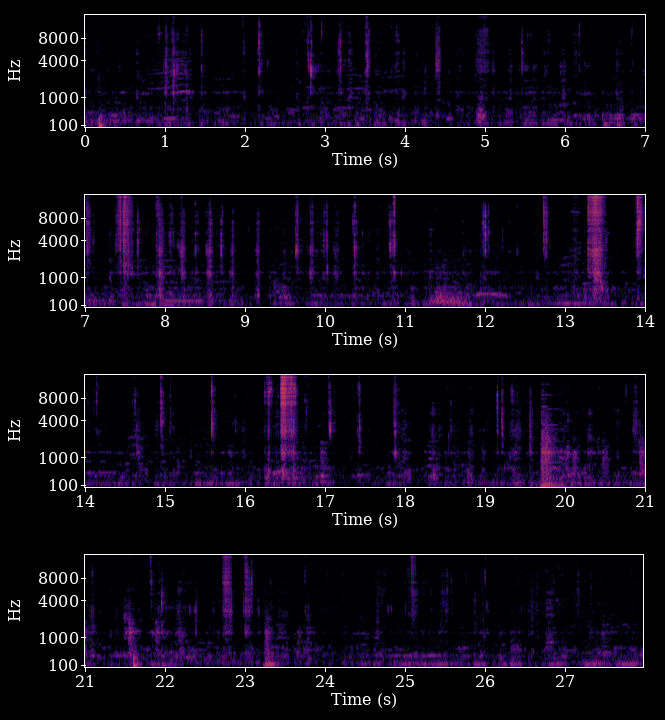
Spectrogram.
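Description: Close-up eating sounds: chewing with wet mouth smacks and sharp clicks at uneven intervals, along with fingers squishing and mixing rice and curry.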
